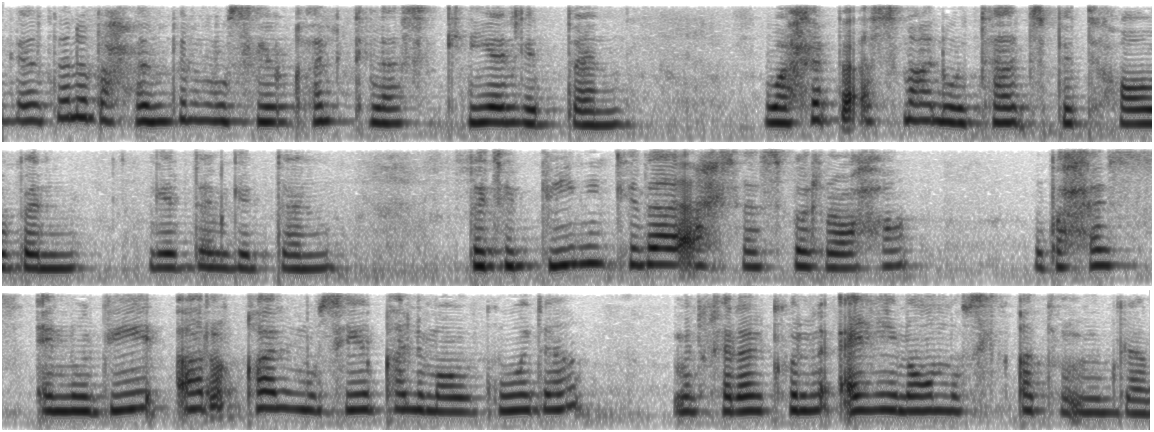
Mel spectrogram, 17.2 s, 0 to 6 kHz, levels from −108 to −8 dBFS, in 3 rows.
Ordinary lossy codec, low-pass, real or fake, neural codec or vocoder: none; 5.4 kHz; fake; codec, 16 kHz, 8 kbps, FunCodec, trained on LibriTTS, 25 frames a second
